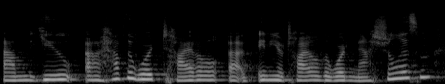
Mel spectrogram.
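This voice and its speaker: A woman from Greece putting a spontaneous question to a panel, speaking haltingly as she works out her point. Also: mid-range voice, dark tone. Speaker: audience questioner at a panel discussion.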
